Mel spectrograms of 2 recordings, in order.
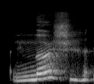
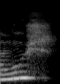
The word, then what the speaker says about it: moche: il est comment moche moche et pas mouche attention quand tu prononces moche moche B toute façon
